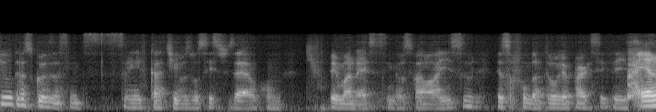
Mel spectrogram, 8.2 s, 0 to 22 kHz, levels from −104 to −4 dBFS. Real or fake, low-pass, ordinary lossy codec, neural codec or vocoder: fake; 7.2 kHz; none; codec, 16 kHz, 0.8 kbps, ZipCodec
